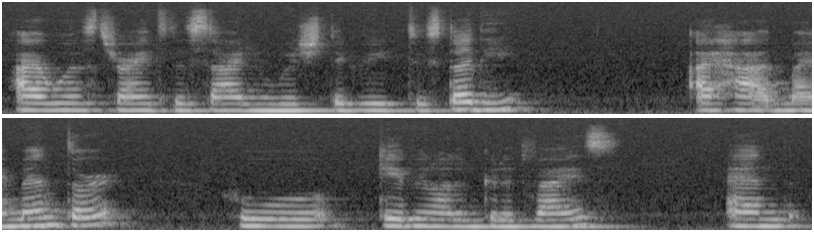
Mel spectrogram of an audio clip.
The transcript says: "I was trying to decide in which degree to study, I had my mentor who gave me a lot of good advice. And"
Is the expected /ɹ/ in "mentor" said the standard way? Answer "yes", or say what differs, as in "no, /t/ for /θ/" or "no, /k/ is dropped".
yes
